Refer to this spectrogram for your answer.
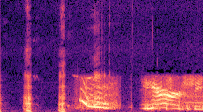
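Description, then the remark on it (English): A large female Labrador whines in drawn-out, moaning tones that slide downward in pitch, preceded by two short, sharp yelps, then a second wavering whine rises and holds. “And if the phone rings, she does this noise she's making right now.”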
